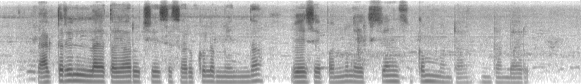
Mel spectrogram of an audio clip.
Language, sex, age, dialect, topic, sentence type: Telugu, male, 18-24, Southern, banking, statement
